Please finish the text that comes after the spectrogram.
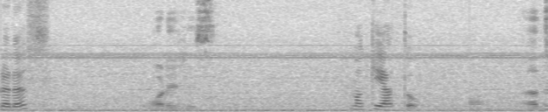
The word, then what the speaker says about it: Macchiato: Macchiato. That's how you pronounce it.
